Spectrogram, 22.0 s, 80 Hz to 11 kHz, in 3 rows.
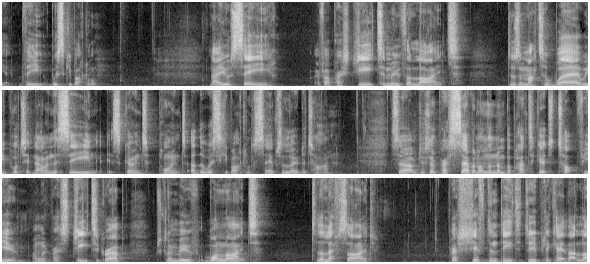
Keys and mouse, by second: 1.1-2.1 drag, 4.0 middle click, 4.0 g, 13.1 KP_7, 15.3 g, 20.3 shift+d.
